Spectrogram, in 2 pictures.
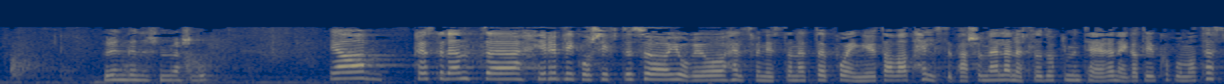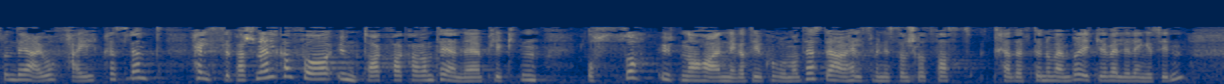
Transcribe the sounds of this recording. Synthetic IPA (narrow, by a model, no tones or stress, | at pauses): bɾʉnɡʉnəʂn̩ʋæʂəɡuː | jɑː | pʰɾɛsɪd̪ɛnt̪ɪɾɛpʰlɪkːʊʂɪft̪əsɔjuːɾəjʊɦɛlsəmɪnɪst̪əɳɛt̪pʰɔɛŋːəʉːt̪ɑʋɑt̪hɛlsəpʰæʂʊnɛlːæɾɳœt̪ːʰɪlɔd̪ʊkʉmɛnt̪ʰeːɾənɛːɡɑt̪ʰɪʋkʰʊɾuːnɑt̪ʰɛst̪mɛnd̪ɛæɾjʊfæɪlpʰɾɛsɪd̪ɛnt̪ | hɛlsəpʰæʂʊnɛlːkʰɑnfoːʉnt̪ʰɑːkfɾɑkʰɑɾɑnt̪ʰeːnəpʰlɪkt̪n | ɔsɔʔʉːt̪n̩ɔɦɑːɛɪnːɛːɡɑt̪ʰɪʋkʰʊɾuːnɑt̪ʰɛst̪̚d̪ɛhɑɾjʊɦɛlsəmɪnɪst̪əɾənʂlɔt̪ːfɑst̪ʰː | ɾɛd̪ɛft̪ənʊʋɛmbəɾɪkːəʋɛld̪ɪlɛŋːəsiːd̪n̩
